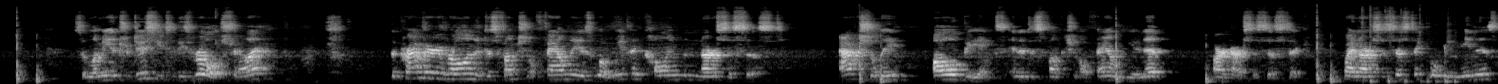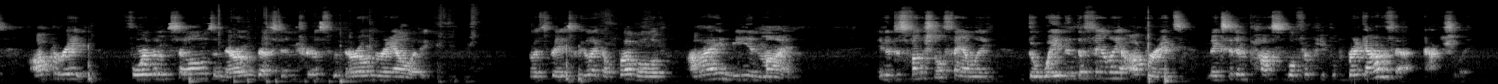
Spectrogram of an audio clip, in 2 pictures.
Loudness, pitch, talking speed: -17 LUFS, 270 Hz, 170 wpm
